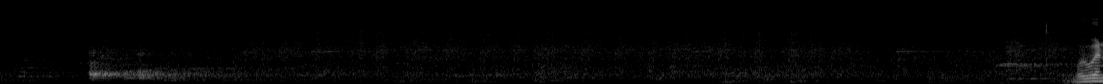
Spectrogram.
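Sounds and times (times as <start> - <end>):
soft rustles and clicks: 1.6 - 10.6.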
